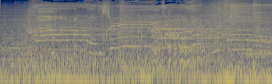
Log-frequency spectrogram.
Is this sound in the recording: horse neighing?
yes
